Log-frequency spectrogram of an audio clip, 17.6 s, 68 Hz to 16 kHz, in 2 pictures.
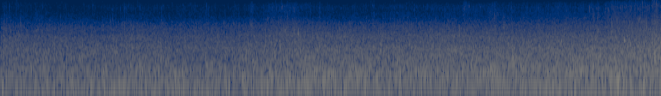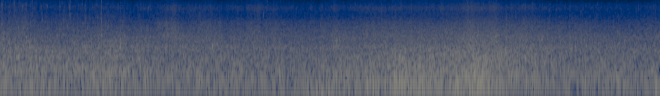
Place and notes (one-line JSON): {"title": "Jizatay, Ponso no Tao - Small pier", "date": "2014-10-30 09:47:00", "description": "Small pier, Traditional Aboriginal tribal marina, Sound of the waves\nZoom H2n MS +XY", "latitude": "22.03", "longitude": "121.54", "altitude": "6", "timezone": "Asia/Taipei"}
